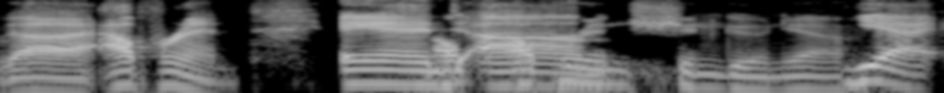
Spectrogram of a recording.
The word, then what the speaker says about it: Alperen: got Usman Garuba and Alfred Sengun, and in their first game, you just see flashes of it. You see like Alfred in the paint. I think I'm saying his name wrong. Alperen.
